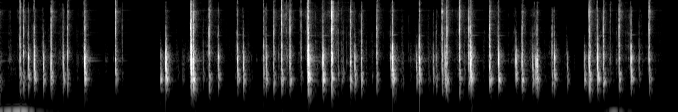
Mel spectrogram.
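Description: Fingertips type on a backlit mechanical keyboard with a white case and red and grey plastic keycaps. Rapid, irregular keystrokes make sharp, bright clicks and clacks with almost no low end, each dying away at once.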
